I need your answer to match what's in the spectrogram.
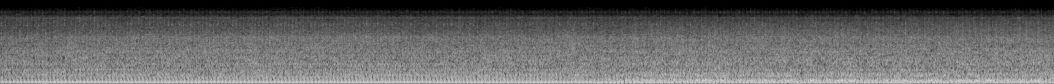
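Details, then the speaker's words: MTD Yardman 8.5 HP 26-inch two-stage snowblower after carburetor clean (pilot jet, bowl, emulsion tube): steady, even idle with no hunting or surging; no longer surges. "That's idle. That sounds really good. So obviously that's what it was."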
